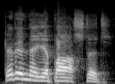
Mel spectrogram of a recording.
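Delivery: loud burst at a stubborn pan; exasperated shout. Real, not acted. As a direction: bark it out in frustration.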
